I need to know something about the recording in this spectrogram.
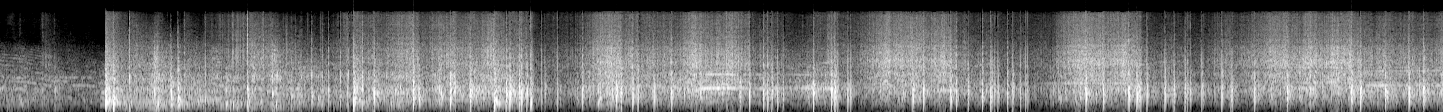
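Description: Fireworks crackle and fizz in rapid sputters.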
